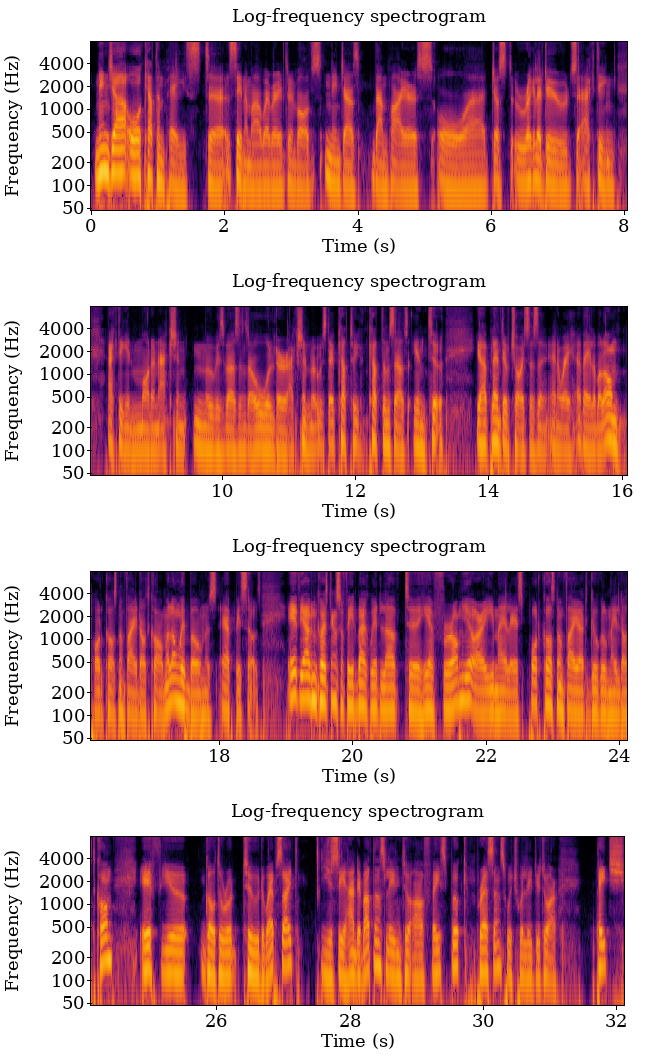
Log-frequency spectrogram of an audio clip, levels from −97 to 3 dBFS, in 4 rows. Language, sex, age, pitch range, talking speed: English, male, 30-49, 100-125 Hz, 170 wpm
